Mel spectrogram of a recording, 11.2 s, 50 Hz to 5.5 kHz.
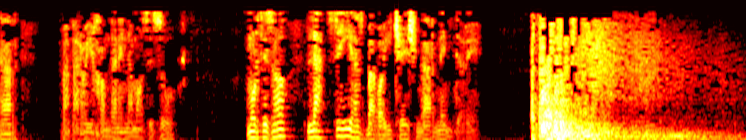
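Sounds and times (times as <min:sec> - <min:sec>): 
speech: 0:01.5 - 0:02.8, 0:03.7 - 0:07.2
loud explosion with rumbling roar: 0:08.0 - 0:11.1.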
